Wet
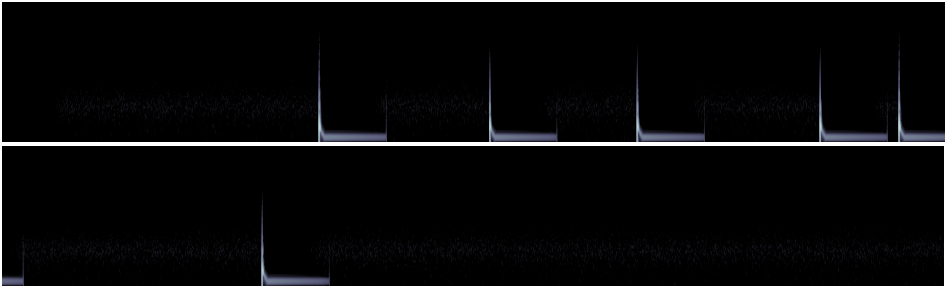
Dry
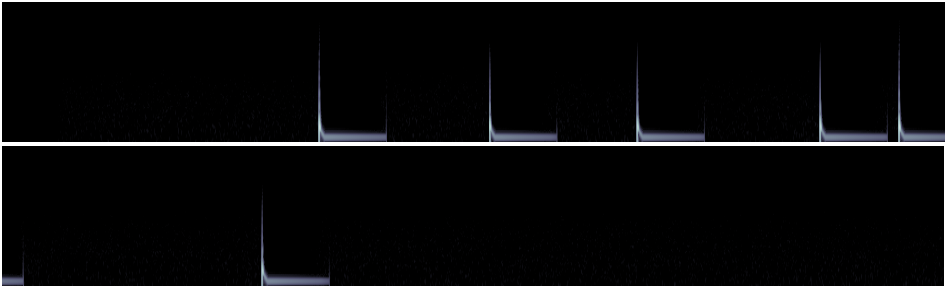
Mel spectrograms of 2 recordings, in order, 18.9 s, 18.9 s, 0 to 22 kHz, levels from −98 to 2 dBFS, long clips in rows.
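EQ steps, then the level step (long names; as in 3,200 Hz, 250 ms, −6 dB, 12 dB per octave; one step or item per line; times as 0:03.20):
parametric band 1,000 Hz +8 dB 1.6 octaves
−3.0 dB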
